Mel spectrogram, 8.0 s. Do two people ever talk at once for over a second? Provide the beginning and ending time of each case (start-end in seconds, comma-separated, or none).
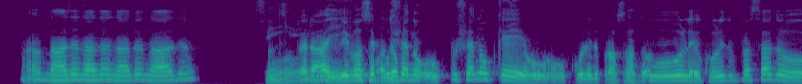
2.7-4.2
